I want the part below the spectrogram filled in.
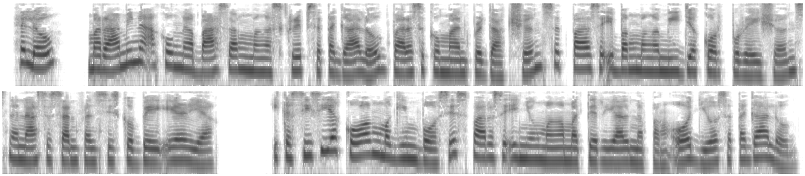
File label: Tagalog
